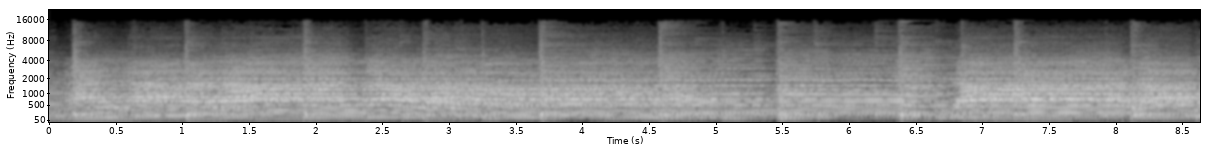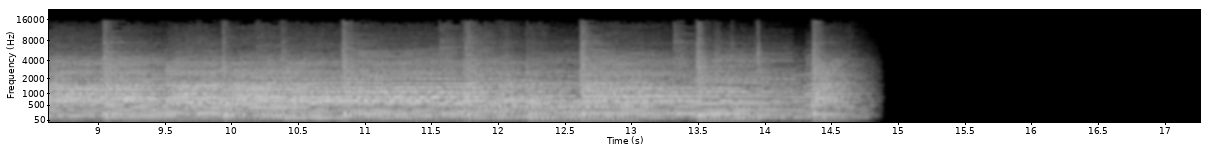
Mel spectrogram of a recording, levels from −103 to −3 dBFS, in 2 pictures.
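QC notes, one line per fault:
No faults heard.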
